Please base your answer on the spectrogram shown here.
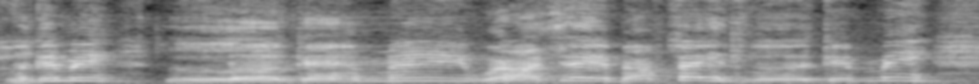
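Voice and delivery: loud, urgent coaxing; forceful, commanding encouragement; insistent command. Acted. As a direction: call out firmly to hold his attention. Jesus coaxes shaking Peter across.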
